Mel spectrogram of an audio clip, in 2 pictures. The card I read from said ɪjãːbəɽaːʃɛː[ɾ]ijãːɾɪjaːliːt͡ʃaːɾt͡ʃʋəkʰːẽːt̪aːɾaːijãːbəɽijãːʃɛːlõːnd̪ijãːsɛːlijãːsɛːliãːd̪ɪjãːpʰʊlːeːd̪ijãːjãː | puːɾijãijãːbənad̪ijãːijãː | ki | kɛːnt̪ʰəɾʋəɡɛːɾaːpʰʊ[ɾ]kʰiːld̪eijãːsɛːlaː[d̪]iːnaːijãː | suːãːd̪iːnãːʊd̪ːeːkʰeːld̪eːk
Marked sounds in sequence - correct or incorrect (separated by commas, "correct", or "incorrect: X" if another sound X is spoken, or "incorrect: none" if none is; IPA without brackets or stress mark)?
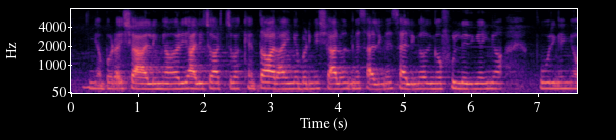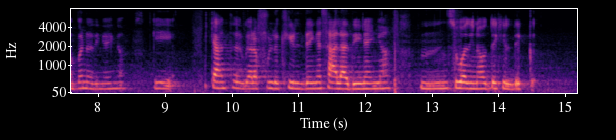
incorrect: l, incorrect: l, correct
